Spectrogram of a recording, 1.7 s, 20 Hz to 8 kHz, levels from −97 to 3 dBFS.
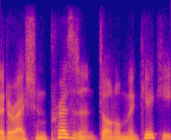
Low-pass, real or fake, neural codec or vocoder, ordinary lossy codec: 7.2 kHz; fake; codec, 16 kHz, about 1 kbps, DyCAST, with the encoder's durations; Opus, 32 kbps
